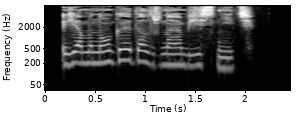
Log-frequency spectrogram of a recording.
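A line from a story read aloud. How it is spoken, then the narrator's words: Plain. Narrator (Russian): сказала она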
